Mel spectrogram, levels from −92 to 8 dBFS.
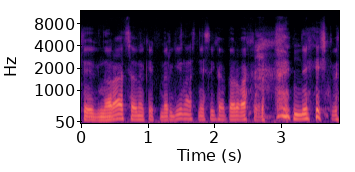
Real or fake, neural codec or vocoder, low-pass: real; none; 9.9 kHz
